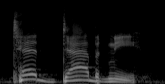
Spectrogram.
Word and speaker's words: Ted Dabney: Is Ted Danny just a guy who lives off... – Maybe I read the name wrong. – This is Dabney. It auto-corrected. – What's his name? – Ted Dabney.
